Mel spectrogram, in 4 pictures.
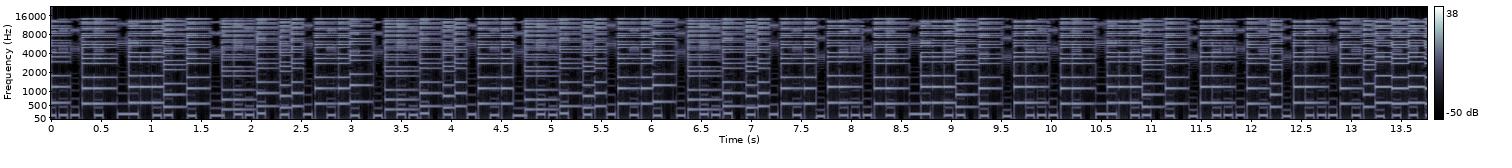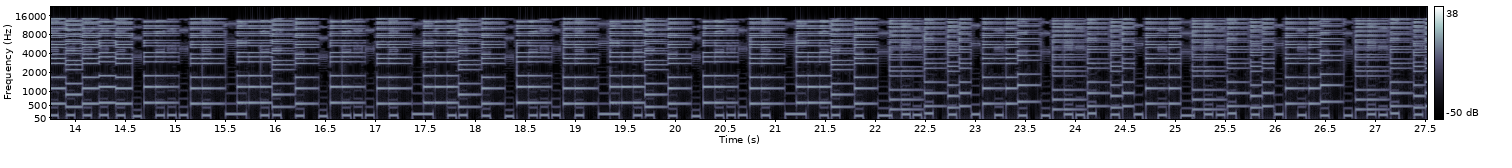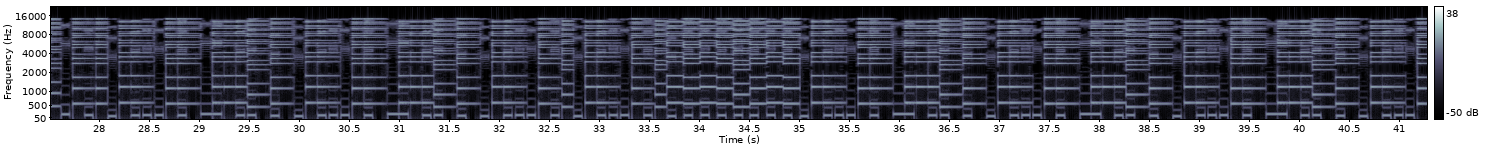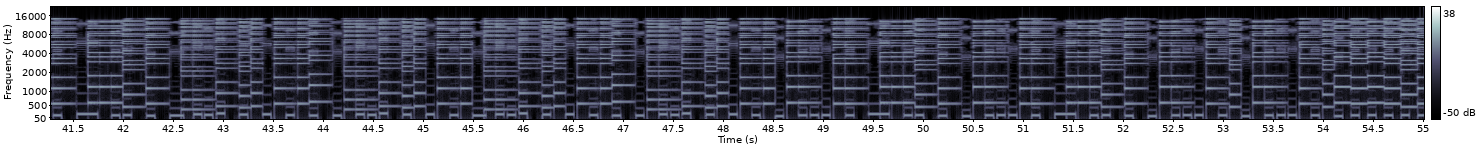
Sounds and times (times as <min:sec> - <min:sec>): Funny music: 0:00.0 - 0:55.0.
